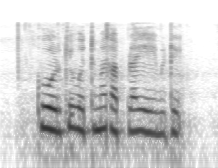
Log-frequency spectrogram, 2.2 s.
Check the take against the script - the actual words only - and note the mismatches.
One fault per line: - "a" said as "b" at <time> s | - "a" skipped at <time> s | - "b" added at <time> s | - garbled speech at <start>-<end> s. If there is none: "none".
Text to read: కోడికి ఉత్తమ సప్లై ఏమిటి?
none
